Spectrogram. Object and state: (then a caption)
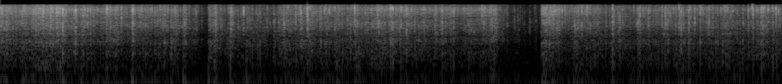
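Plastic bubble wrap being handled and popped. Fingertips press and pinch bubbles on a large clear plastic bubble wrap sheet to pop them, making a dense, continuous crinkling and crackling with bright snaps over low thumps. The popping briefly drops away near the two-and-a-half-second mark, then resumes just as busily to the end.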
